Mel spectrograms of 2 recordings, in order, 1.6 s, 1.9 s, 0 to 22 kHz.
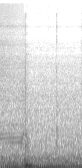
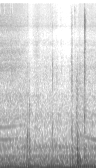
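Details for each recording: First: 2015 Ford Edge window relearn from the master switch, switch held all the way down and up: low, steady motor drone with three sharp clicks about 0.6 s apart as the glass runs; relearn in progress. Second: 2015 Ford Edge window after relearn with the button held: smooth, steady motor whir with a slowly rising tone as the glass travels on its own over a quiet idling engine; auto window working normally.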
